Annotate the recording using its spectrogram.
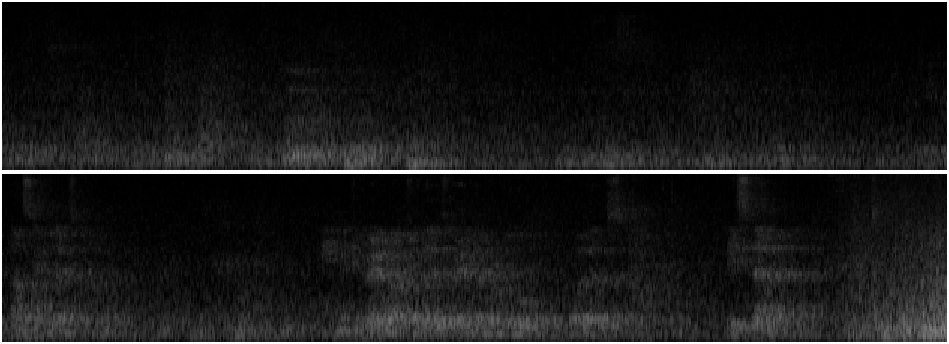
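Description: A man speaks through a loudspeaker in a large echoing hall.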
